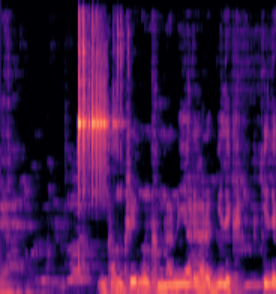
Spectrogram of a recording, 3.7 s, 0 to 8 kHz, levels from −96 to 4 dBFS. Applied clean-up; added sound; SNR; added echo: classical method WPE with log-MMSE.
